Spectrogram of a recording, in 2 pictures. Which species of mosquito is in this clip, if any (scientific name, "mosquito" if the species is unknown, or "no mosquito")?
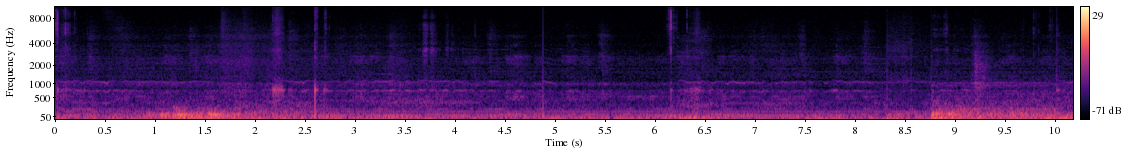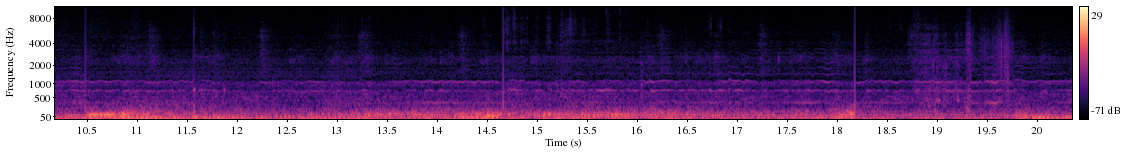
Anopheles gambiae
